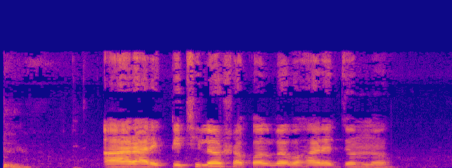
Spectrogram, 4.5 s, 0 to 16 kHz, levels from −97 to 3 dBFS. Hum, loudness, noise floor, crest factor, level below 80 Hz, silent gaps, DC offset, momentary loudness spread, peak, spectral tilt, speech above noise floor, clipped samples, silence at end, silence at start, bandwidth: none; -18 LUFS; -60 dBFS; 20 dB; -60 dBFS; none; under 0.1%; 17 LU; 0 dBFS; -3 dB/octave; 42 dB; under 0.1%; 0.65 s; 0.05 s; 11.5 kHz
